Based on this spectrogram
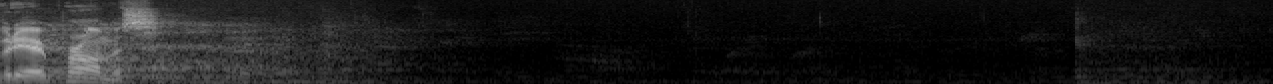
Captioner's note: laughter from audience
